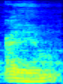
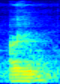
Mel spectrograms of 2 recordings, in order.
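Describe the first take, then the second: The two takes are said the same way.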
